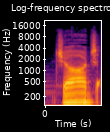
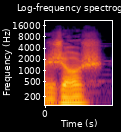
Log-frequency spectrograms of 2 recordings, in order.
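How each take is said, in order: First: The name is said with an English pronunciation. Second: The name is said with a French pronunciation. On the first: The speaker calls it wrong. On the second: The speaker calls it right.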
